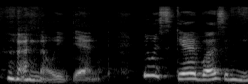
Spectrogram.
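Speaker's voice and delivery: usual speaking voice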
